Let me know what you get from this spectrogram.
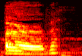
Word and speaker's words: herb: La letra H no se pronuncia en palabras tales como hour y herb.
